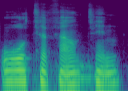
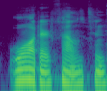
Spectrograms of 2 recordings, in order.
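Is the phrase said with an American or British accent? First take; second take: British; American. First: It is said with a British accent. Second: It is said with an American accent. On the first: "so we say" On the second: "You Americans say that it's"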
